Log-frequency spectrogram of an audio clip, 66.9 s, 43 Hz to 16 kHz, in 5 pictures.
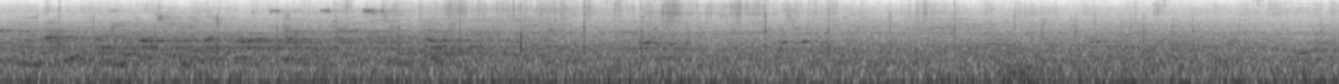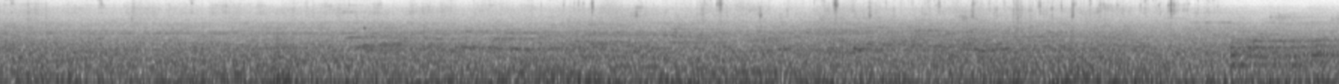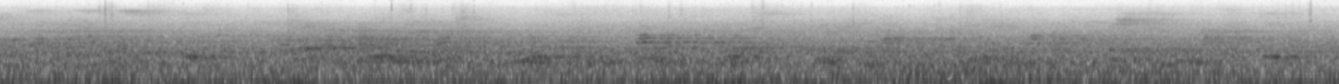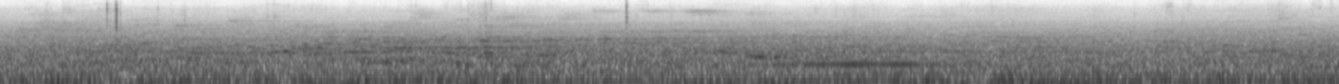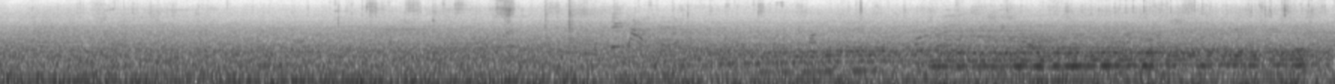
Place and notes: Brighton railway station concourse, atmosphere, enter through barriers and walk to the front carriage of the 14:50 London bound train on platform 4.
